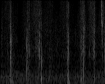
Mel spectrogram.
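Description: Tarot cards being handled: a few faint, short clicks and flicks, about six in two seconds.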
